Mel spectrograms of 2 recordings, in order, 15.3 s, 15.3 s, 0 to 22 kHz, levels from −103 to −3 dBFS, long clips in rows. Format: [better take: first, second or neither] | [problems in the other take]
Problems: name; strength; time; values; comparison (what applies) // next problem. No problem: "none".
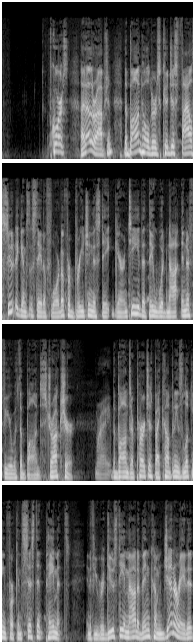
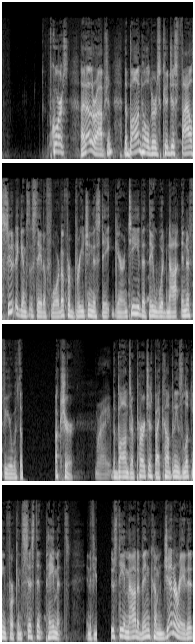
first | audio cutting out; at 8 s for 0.5 s and at 13 s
